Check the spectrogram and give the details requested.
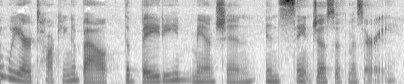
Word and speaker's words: Beattie: Talia and today we are talking about the batty mansion in St Joseph Missouri is that how it's pronounced yes I'm sure I will be calling it Bey throughout but it's batty okay cuz that's how I thought it was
